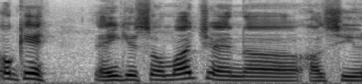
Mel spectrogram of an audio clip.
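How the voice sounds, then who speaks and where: A man's high-pitched voice at a moderate pace, with ordinary pitch variation, on a very clean recording with a silent background. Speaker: art teacher. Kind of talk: tutorial. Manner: halting, many fillers.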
